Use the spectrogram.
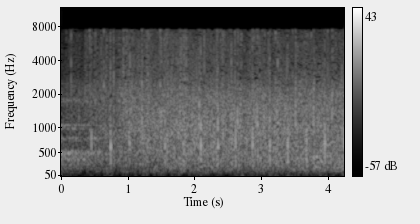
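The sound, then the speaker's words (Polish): Warm applause from a crowd at a Catholic parish gathering: dense, sustained clapping from many hands that builds slightly and stays loud and steady, with scattered sharper individual claps standing out. “Także gorące brawa dla nich.”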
